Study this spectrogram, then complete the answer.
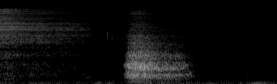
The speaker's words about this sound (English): I'm struggling to breathe. Take a deep breath.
